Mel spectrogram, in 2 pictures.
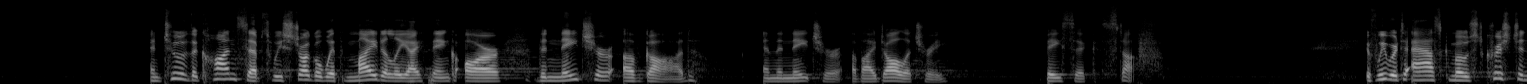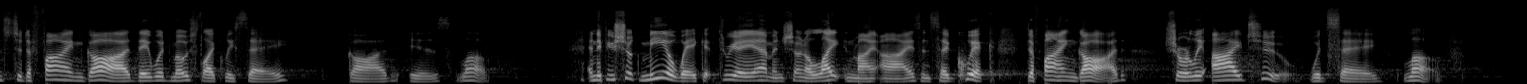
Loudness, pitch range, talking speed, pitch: -30 LUFS, 150-200 Hz, 135 wpm, 170 Hz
